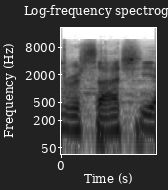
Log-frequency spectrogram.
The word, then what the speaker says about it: Versace: what oh yeah um it's actually Versace not Versa but I decided to go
